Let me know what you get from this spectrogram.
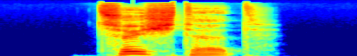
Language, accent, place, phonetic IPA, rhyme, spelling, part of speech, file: German, Germany, Berlin, [ˈt͡sʏçtət], -ʏçtət, züchtet, verb, De-züchtet.ogg
- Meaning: inflection of züchten: 1. third-person singular present 2. second-person plural present 3. second-person plural subjunctive I 4. plural imperative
